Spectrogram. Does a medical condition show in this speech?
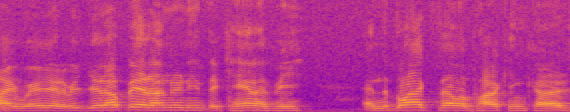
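Yes: cerebral palsy; since birth.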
